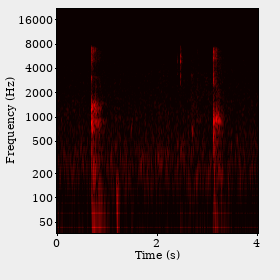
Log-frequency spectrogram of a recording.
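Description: Two faint, short clicks about two and a half seconds apart, from someone working a computer while running a plugin search, over near silence.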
